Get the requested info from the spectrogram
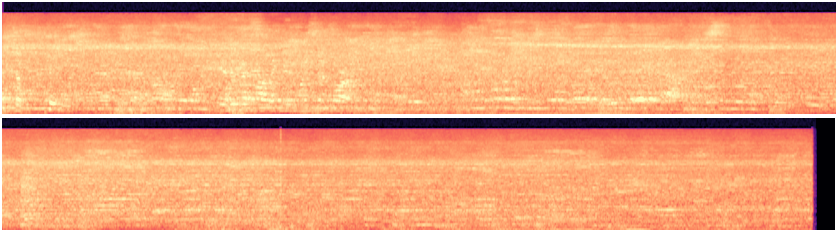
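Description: Steady hissing noise, with faint indistinct voices in the first several seconds; it gets slightly quieter a little past the middle.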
